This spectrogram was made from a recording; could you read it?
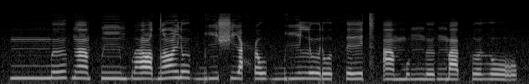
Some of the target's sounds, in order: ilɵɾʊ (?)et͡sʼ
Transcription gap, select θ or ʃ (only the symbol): θ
